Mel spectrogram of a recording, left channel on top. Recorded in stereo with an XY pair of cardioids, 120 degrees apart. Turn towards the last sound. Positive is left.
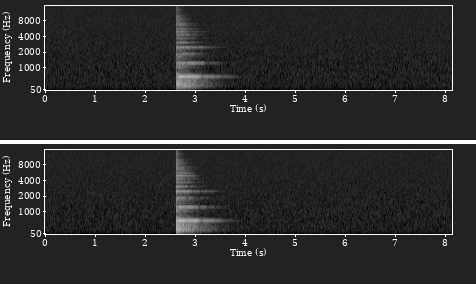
turn(degrees=-50)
